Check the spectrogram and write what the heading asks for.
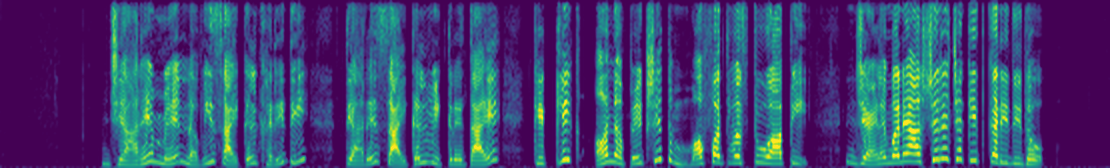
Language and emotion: Gujarati, surprised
